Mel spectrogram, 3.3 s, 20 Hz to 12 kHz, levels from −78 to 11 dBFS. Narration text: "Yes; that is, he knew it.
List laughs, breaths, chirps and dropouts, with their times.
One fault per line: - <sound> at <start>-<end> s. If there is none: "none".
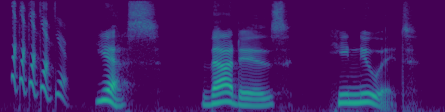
- chirp at 0.1-0.6 s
